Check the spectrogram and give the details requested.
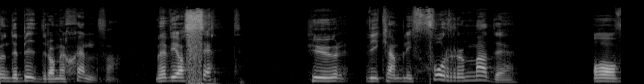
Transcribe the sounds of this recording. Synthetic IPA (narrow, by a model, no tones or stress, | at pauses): ɵnd̪əbiːd̪ɾɑːmɛɧɛlva̰ | mɛnvɪhaʂɛt̪ː | hɵɾ | vɪkʰanbliːfɔɾmad̪ə | av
